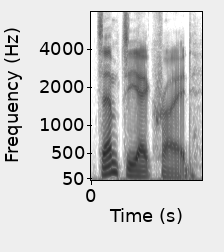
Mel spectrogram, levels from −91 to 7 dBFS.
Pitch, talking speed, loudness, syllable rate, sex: 105 Hz, 215 wpm, -17 LUFS, 4.7 syllables/s, male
